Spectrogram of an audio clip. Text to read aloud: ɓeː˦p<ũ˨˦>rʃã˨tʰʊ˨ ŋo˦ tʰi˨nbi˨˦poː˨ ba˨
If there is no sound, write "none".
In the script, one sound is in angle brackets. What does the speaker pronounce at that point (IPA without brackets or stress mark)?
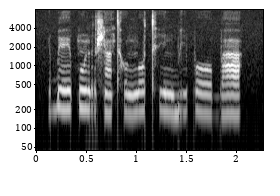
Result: ũ˦˨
